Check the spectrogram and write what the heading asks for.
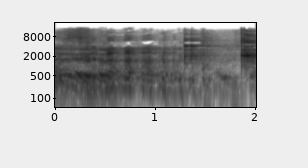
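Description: Laughter and chatter fill the moment, then glasses clink together once in a toast near the end, a bright ringing tap that hangs briefly in the air.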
